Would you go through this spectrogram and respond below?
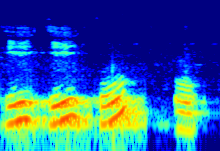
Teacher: जिन स्वरों का उच्चारण करने पर जो मुख का भाग है जो सबसे कम खुलता है तो वे समृद्ध स्वर कहलाते हैं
